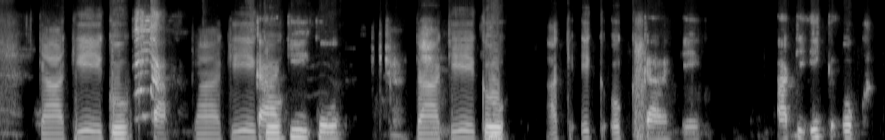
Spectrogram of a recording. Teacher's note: জিহ্বার গোড়া থেকে একটু আগে বাড়িয়ে তার বরাবর উপরে তালুর সঙ্গে লাগিয়ে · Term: কাফ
